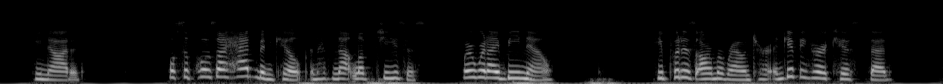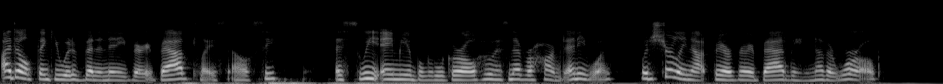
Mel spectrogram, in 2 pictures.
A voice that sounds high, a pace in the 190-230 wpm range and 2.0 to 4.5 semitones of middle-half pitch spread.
No: high, 235 Hz; average, 200 wpm; average, 4.9 semitones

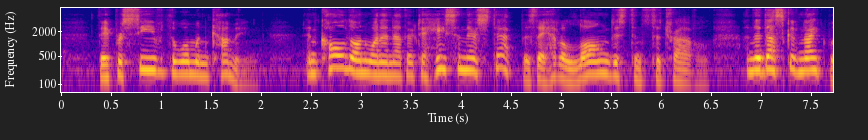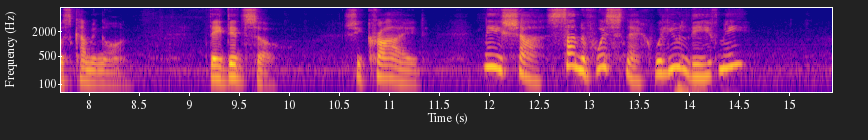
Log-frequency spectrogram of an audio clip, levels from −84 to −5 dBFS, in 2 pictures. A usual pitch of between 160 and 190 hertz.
Yes: medium, 185 Hz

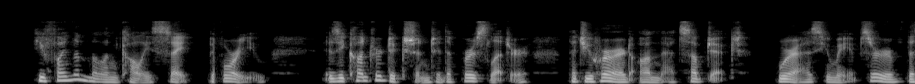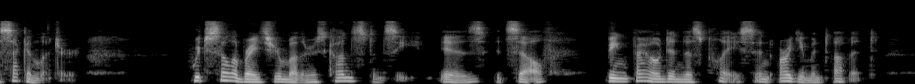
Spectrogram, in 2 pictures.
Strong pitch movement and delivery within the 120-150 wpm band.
Yes: wide, 5.8 semitones; average, 140 wpm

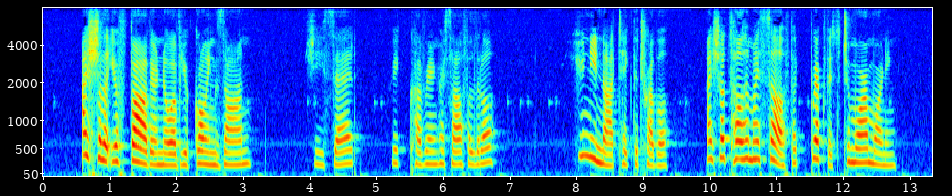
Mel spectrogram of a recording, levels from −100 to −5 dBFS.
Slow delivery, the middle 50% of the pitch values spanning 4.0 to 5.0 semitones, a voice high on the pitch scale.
No: average, 145 wpm; average, 4.6 semitones; high, 230 Hz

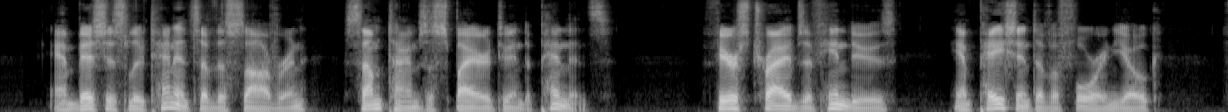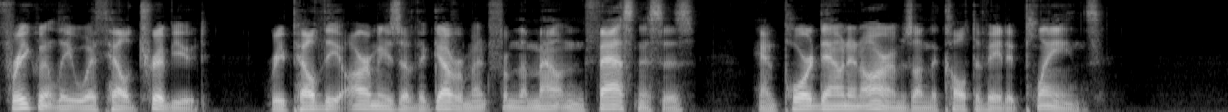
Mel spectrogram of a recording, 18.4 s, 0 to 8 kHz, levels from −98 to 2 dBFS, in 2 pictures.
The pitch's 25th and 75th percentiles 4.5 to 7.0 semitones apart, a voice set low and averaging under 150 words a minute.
Yes: average, 5.0 semitones; very low, 80 Hz; slow, 135 wpm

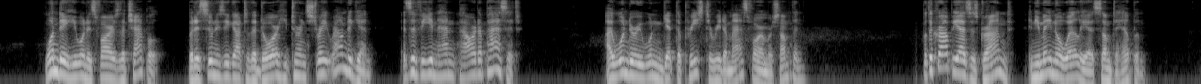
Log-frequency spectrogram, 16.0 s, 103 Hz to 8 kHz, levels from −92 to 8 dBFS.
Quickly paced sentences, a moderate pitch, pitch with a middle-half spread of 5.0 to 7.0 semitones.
Yes: fast, 245 wpm; medium, 145 Hz; wide, 5.6 semitones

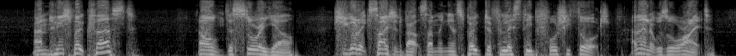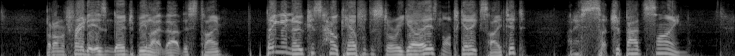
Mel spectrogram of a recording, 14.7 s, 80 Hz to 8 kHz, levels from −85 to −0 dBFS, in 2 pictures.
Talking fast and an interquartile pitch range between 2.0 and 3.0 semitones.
No: fast, 230 wpm; average, 4.6 semitones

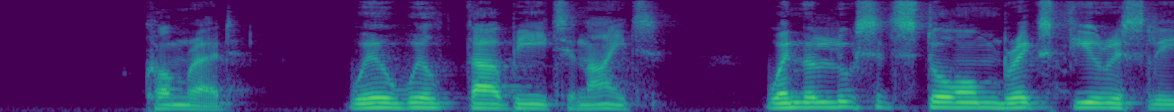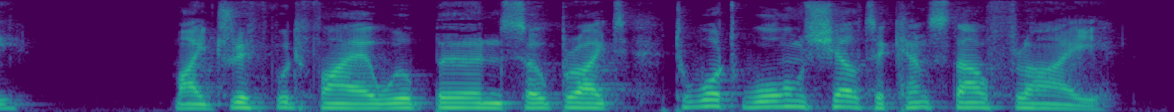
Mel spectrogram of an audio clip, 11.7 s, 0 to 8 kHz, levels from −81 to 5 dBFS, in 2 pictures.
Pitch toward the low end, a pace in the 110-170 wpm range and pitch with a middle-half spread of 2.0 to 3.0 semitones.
Yes: low, 125 Hz; average, 140 wpm; narrow, 2.5 semitones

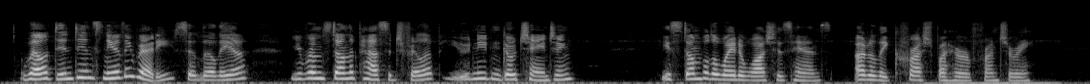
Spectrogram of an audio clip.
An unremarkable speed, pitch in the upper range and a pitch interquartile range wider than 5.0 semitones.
Yes: average, 160 wpm; high, 220 Hz; wide, 5.5 semitones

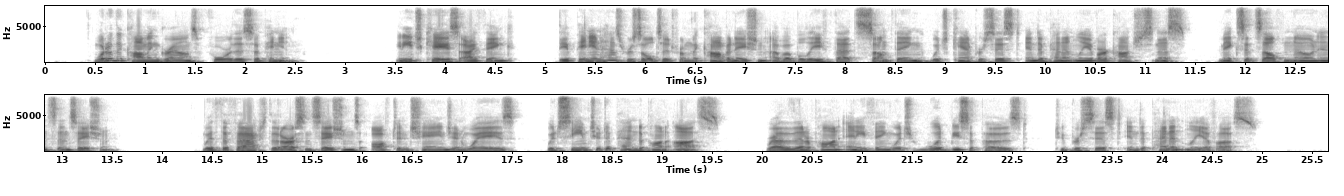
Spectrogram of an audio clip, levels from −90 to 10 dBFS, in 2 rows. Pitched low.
Yes: low, 125 Hz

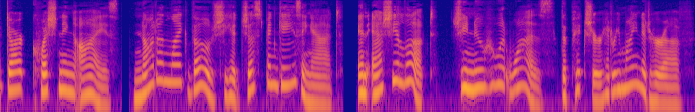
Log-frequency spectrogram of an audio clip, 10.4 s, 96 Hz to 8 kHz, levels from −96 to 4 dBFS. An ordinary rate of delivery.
Yes: average, 160 wpm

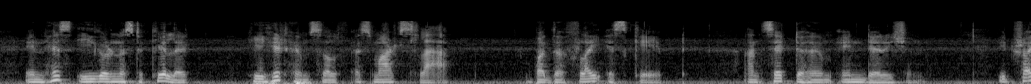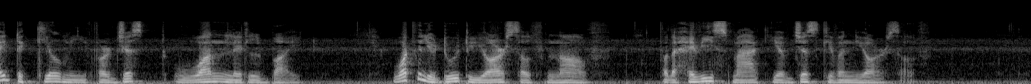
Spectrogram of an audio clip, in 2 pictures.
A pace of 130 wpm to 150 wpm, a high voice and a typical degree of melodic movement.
No: average, 140 wpm; low, 105 Hz; average, 4.1 semitones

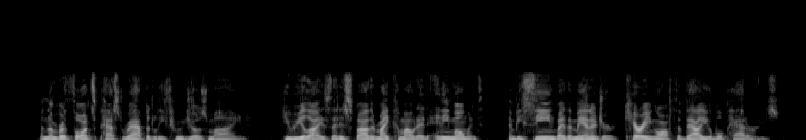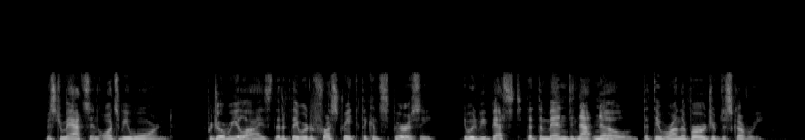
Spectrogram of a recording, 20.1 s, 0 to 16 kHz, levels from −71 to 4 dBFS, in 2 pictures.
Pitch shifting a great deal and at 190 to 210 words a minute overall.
No: average, 3.6 semitones; average, 195 wpm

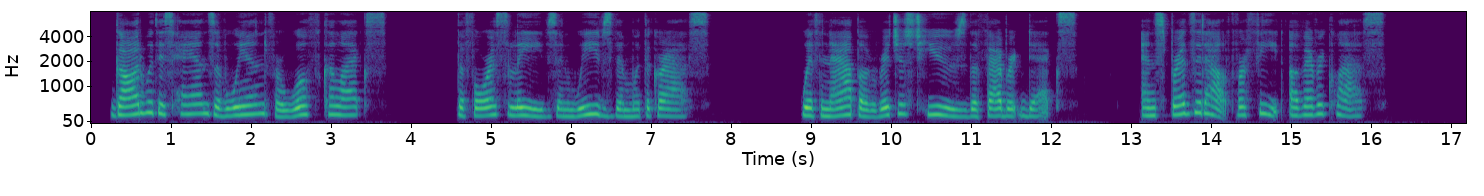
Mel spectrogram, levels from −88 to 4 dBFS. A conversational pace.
No: slow, 120 wpm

